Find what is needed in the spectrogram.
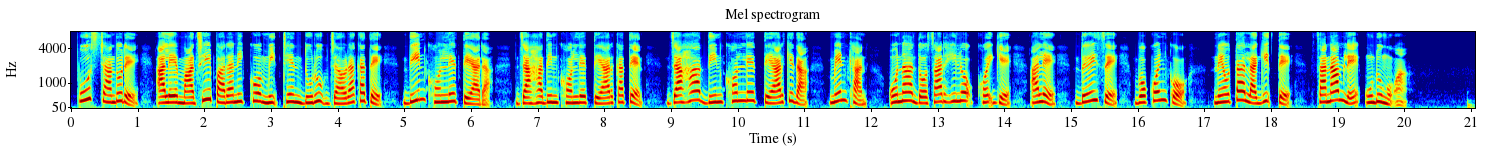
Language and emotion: Santali, neutral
